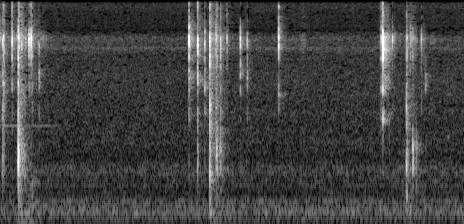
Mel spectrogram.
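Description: A solid peach Palmolive bar soap, held in the hand with its paper box behind it, has thin slivers shaved off by a metal utility blade. The blade makes short, crisp scraping crunches across the soap, coming in scattered bursts over a quiet background.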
